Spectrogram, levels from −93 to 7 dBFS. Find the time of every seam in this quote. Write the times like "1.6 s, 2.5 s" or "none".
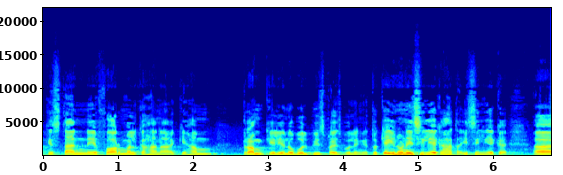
none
